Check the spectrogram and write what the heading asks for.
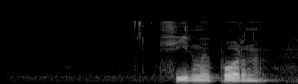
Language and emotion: Russian, neutral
